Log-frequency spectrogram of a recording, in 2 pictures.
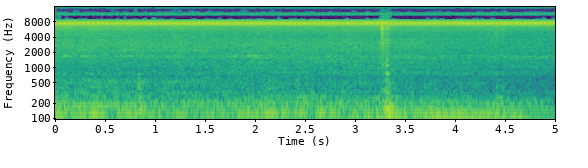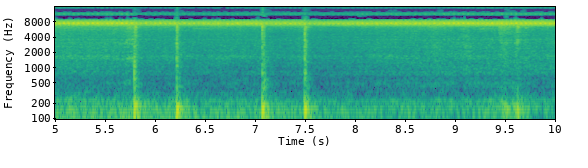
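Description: Handling noise from working a truck tire and split-ring wheel by hand: a low rumble that dies away about five seconds in, and a handful of sharp knocks and clunks in the second half, over a steady high whine.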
